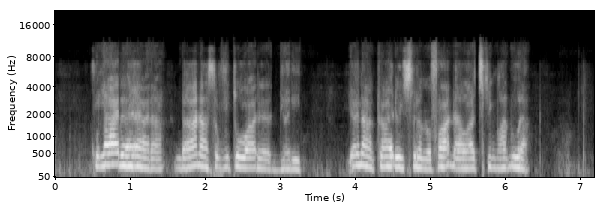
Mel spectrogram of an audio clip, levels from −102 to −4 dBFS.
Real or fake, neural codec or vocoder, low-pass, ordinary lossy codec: fake; codec, 24 kHz, 1.5 kbps, HILCodec; 10.8 kHz; Opus, 24 kbps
